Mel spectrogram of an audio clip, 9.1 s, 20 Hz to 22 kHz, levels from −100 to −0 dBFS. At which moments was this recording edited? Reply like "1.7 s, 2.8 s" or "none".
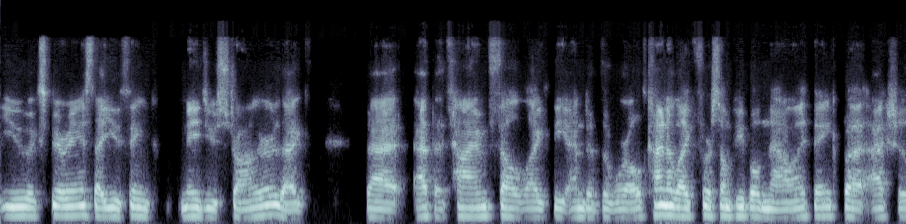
none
